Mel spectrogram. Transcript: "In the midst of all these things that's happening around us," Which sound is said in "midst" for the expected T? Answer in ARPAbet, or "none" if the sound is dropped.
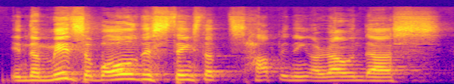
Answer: T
